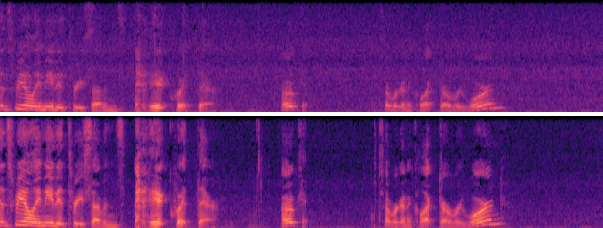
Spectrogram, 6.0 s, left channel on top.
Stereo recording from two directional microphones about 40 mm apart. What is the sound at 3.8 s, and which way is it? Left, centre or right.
Speech, right.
